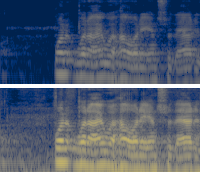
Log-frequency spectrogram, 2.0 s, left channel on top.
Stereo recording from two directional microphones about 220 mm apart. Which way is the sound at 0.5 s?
5° right (ahead or behind).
